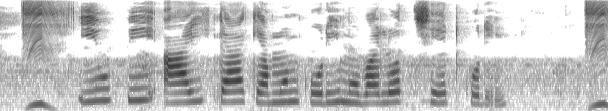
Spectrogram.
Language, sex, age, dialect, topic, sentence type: Bengali, female, 31-35, Rajbangshi, banking, question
